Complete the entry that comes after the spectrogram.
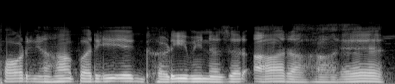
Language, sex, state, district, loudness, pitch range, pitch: Hindi, male, Jharkhand, Ranchi, -15 LUFS, 120-135 Hz, 130 Hz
